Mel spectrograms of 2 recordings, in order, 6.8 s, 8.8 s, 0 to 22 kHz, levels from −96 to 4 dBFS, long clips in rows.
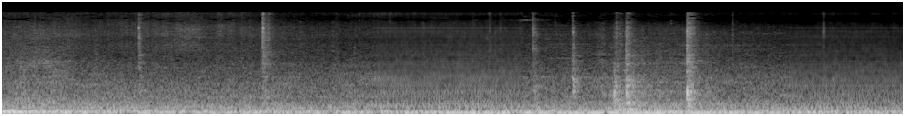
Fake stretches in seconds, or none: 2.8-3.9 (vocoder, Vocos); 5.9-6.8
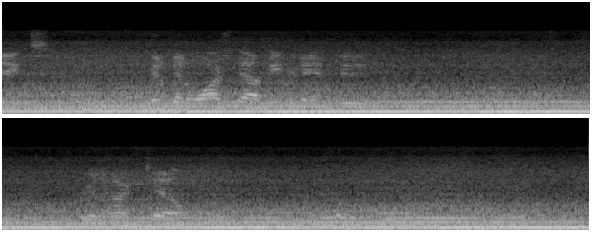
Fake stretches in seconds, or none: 3.6-4.1 (vocoder, Vocos)

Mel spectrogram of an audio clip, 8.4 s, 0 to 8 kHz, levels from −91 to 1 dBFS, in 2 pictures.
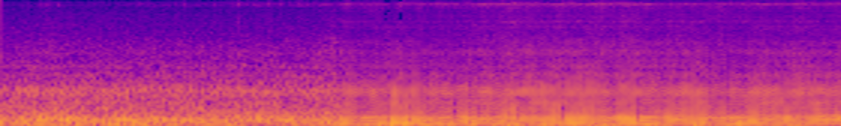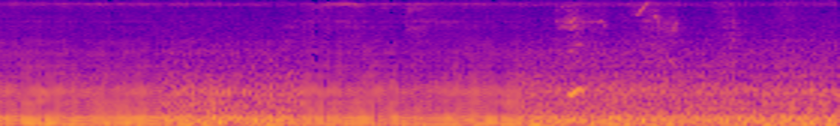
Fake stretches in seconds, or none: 1.7-5.0 (vocoder, Vocos); 5.7-6.8

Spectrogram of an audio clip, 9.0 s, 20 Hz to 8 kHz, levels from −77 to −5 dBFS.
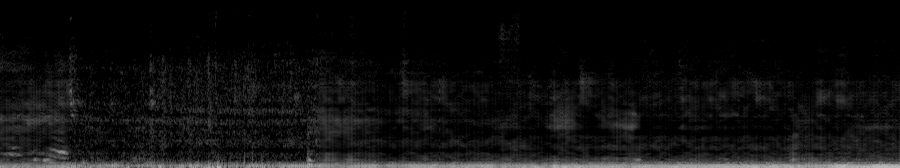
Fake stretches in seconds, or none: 0.0-0.7 (vocoder, Vocos); 3.2-9.0

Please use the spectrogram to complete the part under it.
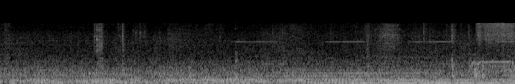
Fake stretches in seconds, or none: none

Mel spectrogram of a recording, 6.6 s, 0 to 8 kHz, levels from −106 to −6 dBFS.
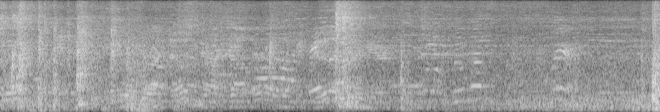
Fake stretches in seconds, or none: none

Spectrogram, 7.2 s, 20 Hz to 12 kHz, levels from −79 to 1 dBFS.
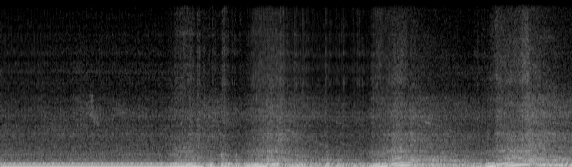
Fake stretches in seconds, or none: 0.0-0.6 (vocoder, Vocos); 3.1-4.9

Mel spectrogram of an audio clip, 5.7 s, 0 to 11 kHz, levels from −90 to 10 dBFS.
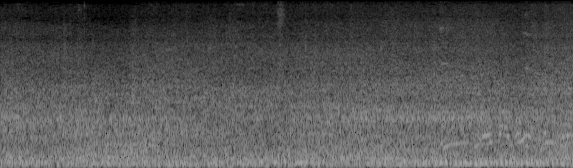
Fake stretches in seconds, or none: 1.5-3.4 (vocoder, Vocos)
